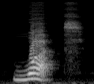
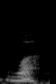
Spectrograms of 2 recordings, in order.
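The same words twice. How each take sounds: First: Questioning what. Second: Whispered what. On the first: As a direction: ask "What?" as a real question. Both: Shown as a demonstration. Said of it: "begins with a W H".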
